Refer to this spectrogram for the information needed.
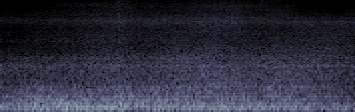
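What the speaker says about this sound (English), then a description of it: "But we're getting a few little waves" Small sea waves wash steadily onto Lowestoft North Beach, a continuous broadband surf rush with wind buffeting the microphone, no voices.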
